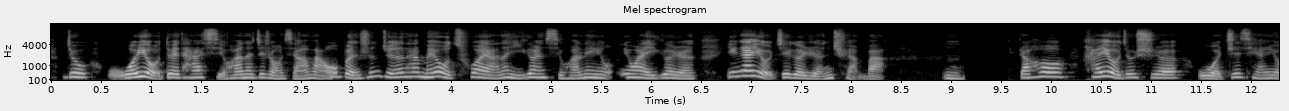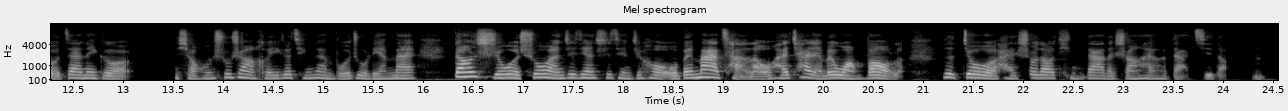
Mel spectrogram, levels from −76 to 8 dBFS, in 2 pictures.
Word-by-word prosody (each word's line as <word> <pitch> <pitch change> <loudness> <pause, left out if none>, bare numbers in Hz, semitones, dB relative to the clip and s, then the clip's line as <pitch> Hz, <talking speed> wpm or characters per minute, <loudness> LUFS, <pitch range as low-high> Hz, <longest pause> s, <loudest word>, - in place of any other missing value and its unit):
就 255 -1 +3 0.2
我 235 +4 +4
有 285 0 +6
对 235 -1 +3
他 230 +1 0
喜 230 - -1
欢 205 +2 +1
的 225 - +2
这 230 +1 -2
种 180 -4 -1
想 175 +2 -2
法， 195 - 0
我 275 - +2
本 230 -9 +1
身 280 +9 -4
觉 265 -5 +1
得 260 +2 +2
它 285 +1 0
没 260 -1 +3
有 285 -6 +4
错 240 +5 0
呀， 195 -4 +2
那 225 +4 -1
一 200 -4 -1
个 245 - +2
人 230 -1 +2
喜 230 -4 -2
欢 185 +2 -3
另 230 0 +2
一 - - +1
个 205 - -2
外 - - -7
另 235 - +1
外 225 -3 +3
一 190 - -2
个 210 0 0
人， 175 -1 -2 0.3
应 285 +3 -3
该 335 +1 +9
有 270 - +4
这 235 0 0
个 205 -3 +2
人 175 +1 -2
权 205 - -5
吧， - - -3 0.5
嗯。 180 -3 -5 0.5
然 220 - +2
后 280 +1 +2 0.2
还 275 +2 +1
有 280 -8 +5
就 230 +3 -2
是， 215 -4 +1 0.2
我 180 -2 +1
之 245 +8 -2
前 210 -6 -4
有 175 -6 -2
在 205 -2 -1
那 195 0 -2
个 175 -3 -4 0.4
小 180 -3 -3
红 180 +3 -8
书 230 +4 -2
上 225 -4 -1
和 185 0 -8
一 190 - -4
个 210 +1 -4
情 200 -1 -7
感 200 -4 -5
博 165 +1 -5
主 180 0 -5
连 165 0 -6
麦， 180 +1 -2 0.4
当 285 +1 +6
时 255 -6 +4
我 215 -1 +2
说 235 +4 +1
完 210 -4 +2
这 220 +2 -2
件 205 -1 -1
事 205 +1 -4
情 195 -4 -6
之 190 - -8
后， 190 -1 -2
我 170 - 0
被 200 +4 0
骂 240 +1 +6
惨 210 - -3
了， 150 -1 -1
我 - - -2
还 195 +1 -1
差 230 +3 0
点 195 -6 -2
被 190 - +1
网 170 -5 +1
暴 190 -1 +4
了， - - -12 0.3
那 240 -2 0
就 220 -1 +1
我 180 -4 +2
还 175 -1 -6
受 205 +4 -4
到 195 -1 -1
挺 185 -2 -12
大 190 -3 -2
的 160 -1 -9
伤 165 0 -3
害 175 -2 -7
和 165 - -11
打 - - -10
击 - - -6
的， - - -14 0.2
嗯。 - - -17
205 Hz, 275 characters per minute, -21 LUFS, 185-235 Hz, 0.5 s, 该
